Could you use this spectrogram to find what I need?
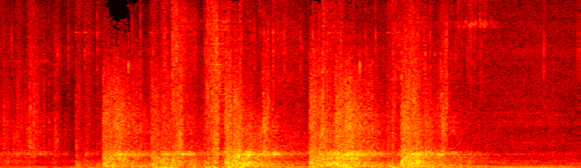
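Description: Blows and slashes land rapidly in a fight.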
